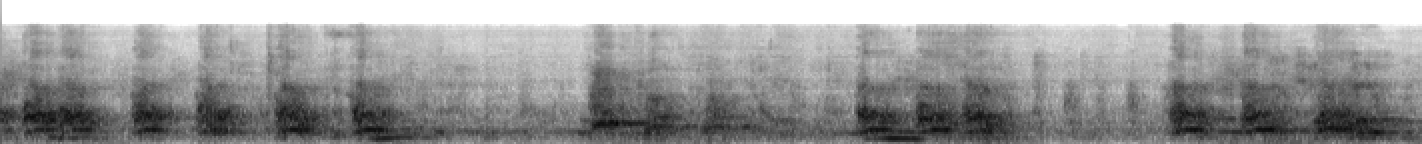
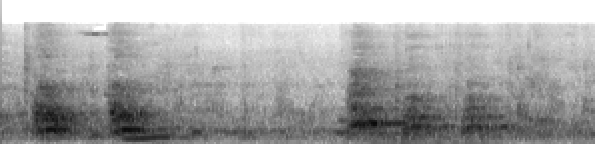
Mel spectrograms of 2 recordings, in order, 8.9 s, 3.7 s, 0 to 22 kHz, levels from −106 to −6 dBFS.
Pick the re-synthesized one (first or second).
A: first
